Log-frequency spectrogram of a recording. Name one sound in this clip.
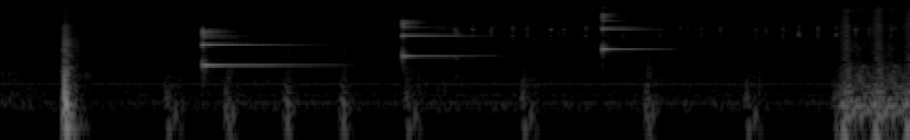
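Short chiming beeps count down, each one higher in pitch.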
